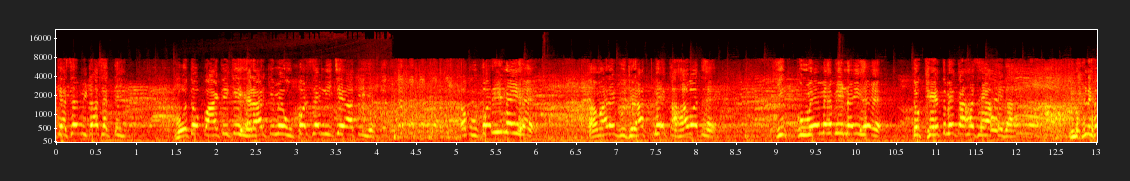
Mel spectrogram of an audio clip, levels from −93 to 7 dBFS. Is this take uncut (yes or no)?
yes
